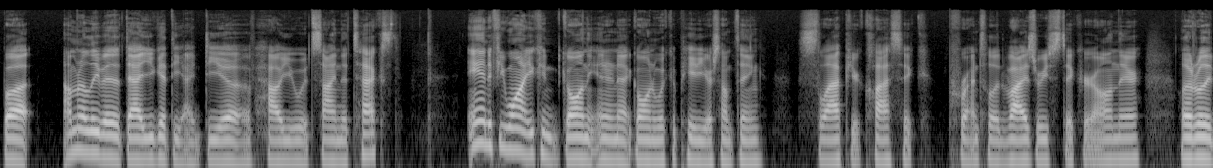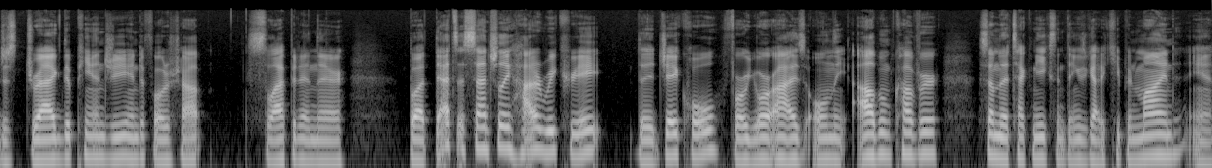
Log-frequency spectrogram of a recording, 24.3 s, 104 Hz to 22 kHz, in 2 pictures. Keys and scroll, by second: 1.1 shift+Return, 2.1 Return, 17.3 Left.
